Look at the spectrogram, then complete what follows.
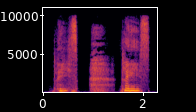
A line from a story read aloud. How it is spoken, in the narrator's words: Jess sobs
